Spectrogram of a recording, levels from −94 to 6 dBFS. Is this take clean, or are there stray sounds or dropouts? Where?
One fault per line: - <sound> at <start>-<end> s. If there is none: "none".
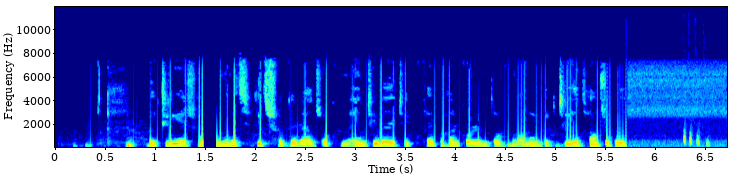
- dropout at 1.5-1.6 s
- chirp at 6.3-6.6 s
